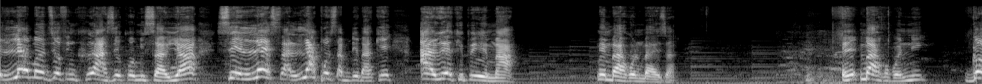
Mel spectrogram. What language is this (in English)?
French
